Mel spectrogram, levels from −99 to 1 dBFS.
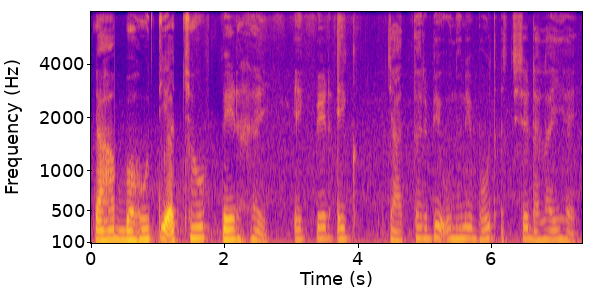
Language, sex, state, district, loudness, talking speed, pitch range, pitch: Hindi, male, Maharashtra, Dhule, -20 LUFS, 140 wpm, 115-140 Hz, 125 Hz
